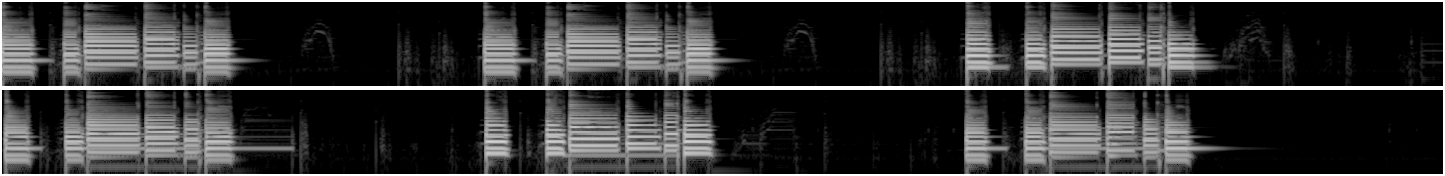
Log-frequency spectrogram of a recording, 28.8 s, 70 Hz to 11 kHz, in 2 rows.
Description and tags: slightly distorted blues guitar 12 bar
